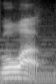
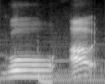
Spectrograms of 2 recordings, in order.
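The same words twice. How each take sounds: First: A w sound links 'go' and 'out'. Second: The words are said without a linking w sound. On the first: "we tend to say go out" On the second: "instead of saying go out"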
